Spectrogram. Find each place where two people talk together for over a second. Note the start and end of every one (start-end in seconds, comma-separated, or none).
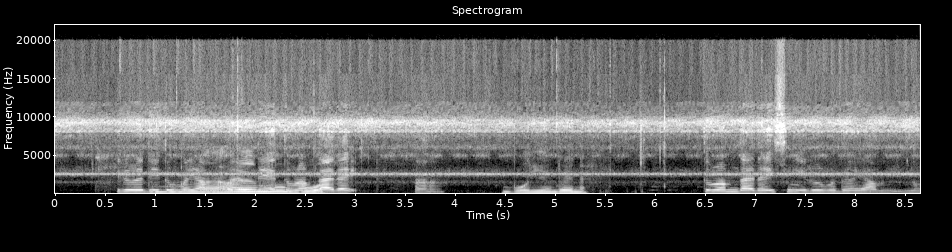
0.9-2.7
